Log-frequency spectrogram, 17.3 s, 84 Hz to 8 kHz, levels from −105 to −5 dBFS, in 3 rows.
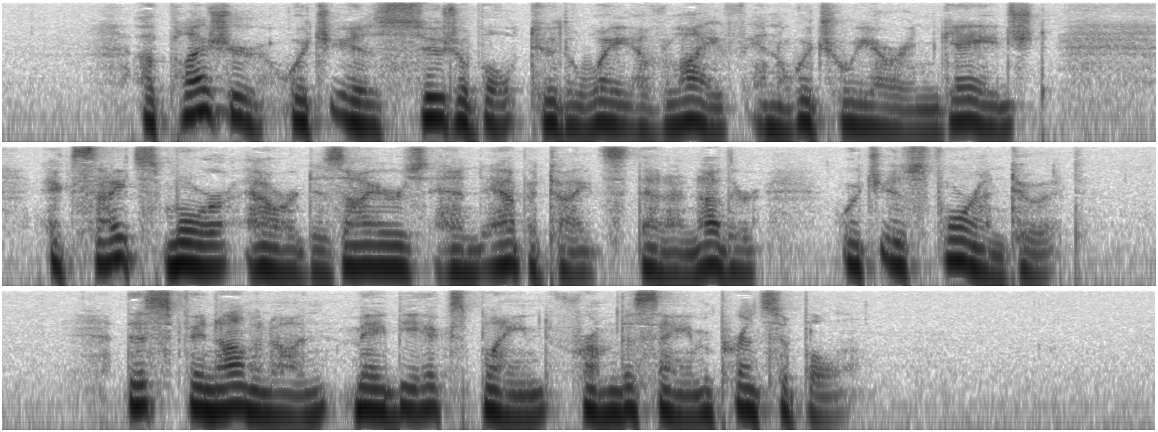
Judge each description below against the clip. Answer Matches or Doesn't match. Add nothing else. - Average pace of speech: Doesn't match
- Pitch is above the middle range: Doesn't match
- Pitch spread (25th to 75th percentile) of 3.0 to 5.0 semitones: Matches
